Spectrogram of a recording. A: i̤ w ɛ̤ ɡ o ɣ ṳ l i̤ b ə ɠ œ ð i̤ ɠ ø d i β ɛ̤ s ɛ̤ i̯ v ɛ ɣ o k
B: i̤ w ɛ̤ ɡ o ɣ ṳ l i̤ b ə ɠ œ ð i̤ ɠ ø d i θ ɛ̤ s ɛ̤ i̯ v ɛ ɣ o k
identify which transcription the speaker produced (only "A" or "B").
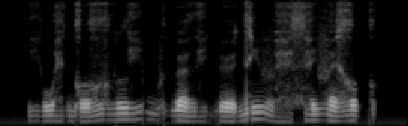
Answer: A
